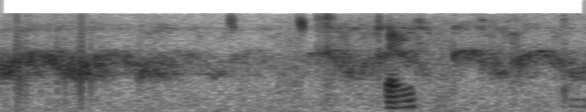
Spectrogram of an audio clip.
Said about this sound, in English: Hang on one second. I have sirens. My office is on Main Street in our little town, and so anytime the fire trucks or the ambulances go down the street, it gets pretty darn loud. They're gone now.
